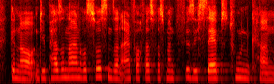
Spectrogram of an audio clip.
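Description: Her pitch fairly high and her intonation monotone and flat, a woman speaks at a moderate pace. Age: 20s. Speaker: psychology student. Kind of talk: interview.

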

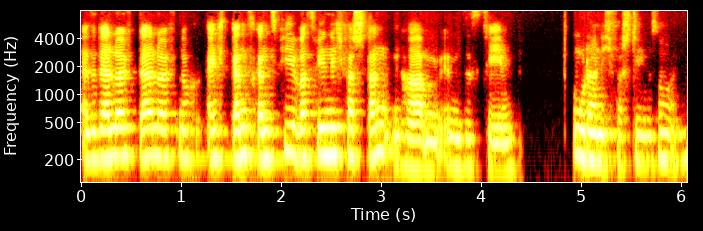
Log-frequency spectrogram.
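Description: A woman uses an ordinary speaking voice at medium pitch, moving at a moderate pace with ordinary pitch variation. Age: 40s. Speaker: podcast guest. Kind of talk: casual chat.

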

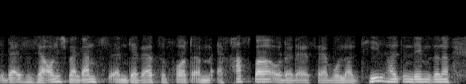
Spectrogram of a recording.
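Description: A man with an unremarkable speaking voice and a fairly low pitch talks at a fairly quick pace with fairly even intonation. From Germany, Frankfurt am Main. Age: 40s. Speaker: loyalty marketing consultant. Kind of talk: interview.

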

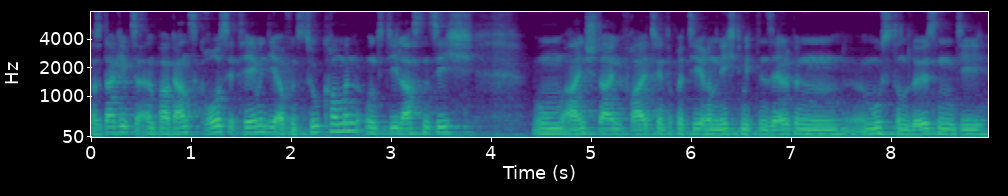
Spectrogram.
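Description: Using fairly even intonation, a man speaks in a medium pitch at a moderate pace. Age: 40s. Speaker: education co-founder. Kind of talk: casual interview. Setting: in person at office. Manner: halting, many fillers.

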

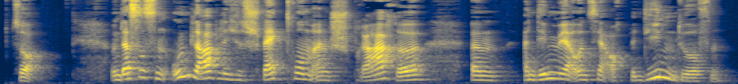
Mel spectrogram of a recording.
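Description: A woman's medium-pitched voice with lively intonation, broken by long, frequent pauses. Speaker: podcast host, copywriter. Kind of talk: solo podcast tutorial. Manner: fast, talks without pause; casual, many filler sounds.

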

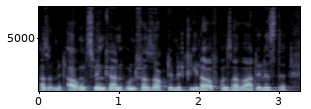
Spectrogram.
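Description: A man talks at a very fast pace and medium pitch, with ordinary pitch variation. Background noise is noticeable. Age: 50s. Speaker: resident of a co-housing project. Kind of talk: interview. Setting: at home, living room.

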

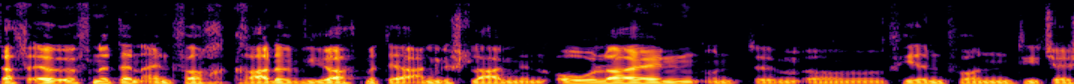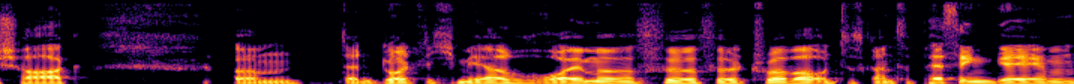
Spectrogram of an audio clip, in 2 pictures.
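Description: A man with an ordinary speaking voice at medium pitch, moderate in pace, fairly even in intonation. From Berlin, Germany. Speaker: trainee care worker and fan podcaster. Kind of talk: casual chat.

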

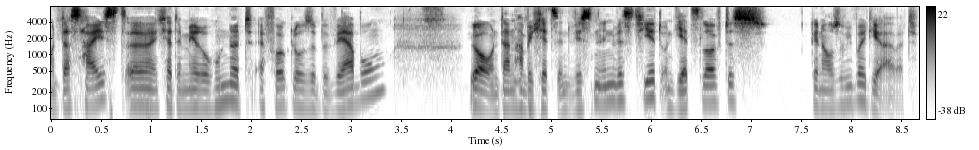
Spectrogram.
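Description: This man has an unremarkable speaking voice, medium in pitch with ordinary pitch variation, delivered at a moderate pace. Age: 30s. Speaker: podcast host, marketing professional. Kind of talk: casual chat.

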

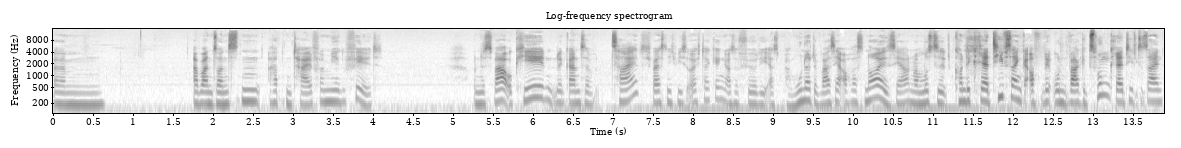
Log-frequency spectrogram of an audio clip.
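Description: A woman talks at a medium pitch and moderate pace, somewhat breathy, with lively intonation. She leaves long, frequent pauses. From Upper Franconia, near Bayreuth. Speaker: former astronaut trainer, speaker. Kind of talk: casual chat.

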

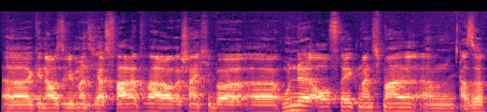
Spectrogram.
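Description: Over a quiet background, a man talks at a fairly low pitch with monotone, flat intonation. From Swabia, Germany (Schorndorf near Stuttgart). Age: 40s. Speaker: rapper. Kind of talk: casual interview. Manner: hesitant, many fillers.

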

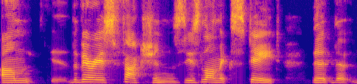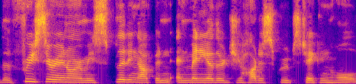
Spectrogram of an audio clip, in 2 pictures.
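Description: A woman's normal speaking voice at medium pitch, fairly slow, with ordinary pitch variation, on a very clean recording over a silent background. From United States. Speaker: war correspondent. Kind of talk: interview.

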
